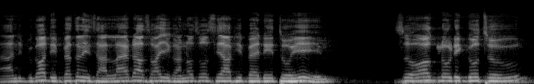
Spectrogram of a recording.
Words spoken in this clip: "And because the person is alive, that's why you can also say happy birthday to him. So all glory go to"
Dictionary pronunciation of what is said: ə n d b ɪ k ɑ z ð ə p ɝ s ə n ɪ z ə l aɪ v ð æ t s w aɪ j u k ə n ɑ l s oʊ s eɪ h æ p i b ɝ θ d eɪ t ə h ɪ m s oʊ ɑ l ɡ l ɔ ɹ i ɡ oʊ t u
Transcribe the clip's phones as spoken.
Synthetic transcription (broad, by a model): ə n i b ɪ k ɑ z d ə b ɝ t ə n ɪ s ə l aɪ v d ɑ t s w aɪ j u k ə n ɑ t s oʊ s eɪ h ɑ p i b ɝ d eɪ t ə h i m s oʊ ɑ l ɡ l ɔ ɹ i ɡ oʊ t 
